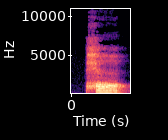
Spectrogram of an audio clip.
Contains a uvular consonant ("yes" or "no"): yes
